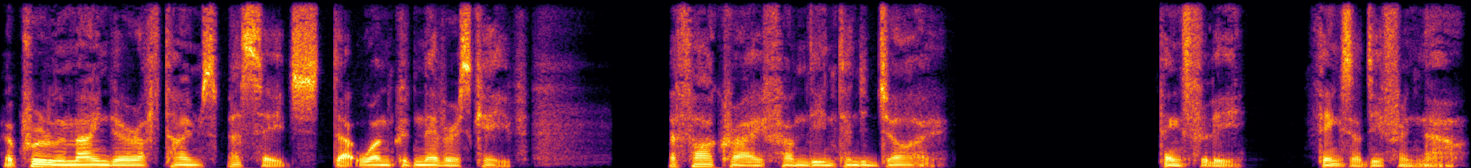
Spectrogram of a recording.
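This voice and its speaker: A world-weary game character with an extremely low, gravelly voice. He speaks slowly and gravely, like someone haunted by time. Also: fairly even intonation, dry recording, studio quality, exaggerated voice. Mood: somber, reflective. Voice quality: very deep, gravelly. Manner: slow, grave. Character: somber, world-weary man haunted by time's passage. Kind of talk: scripted game character greeting.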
